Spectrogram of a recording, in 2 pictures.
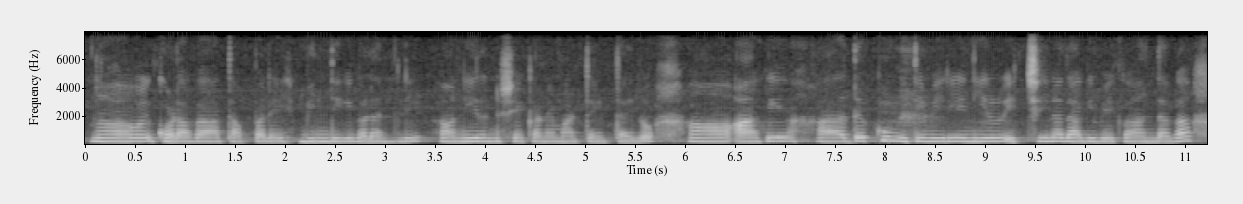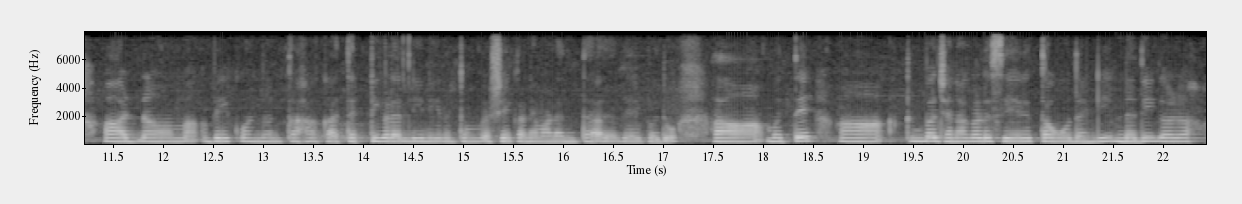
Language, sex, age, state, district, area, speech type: Kannada, female, 30-45, Karnataka, Tumkur, rural, spontaneous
